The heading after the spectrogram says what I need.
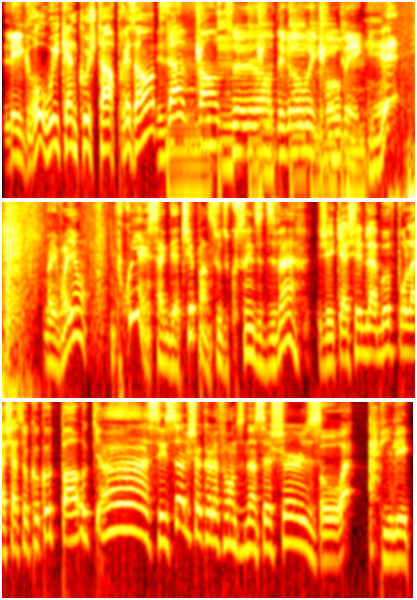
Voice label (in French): Radio; Paques; QC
